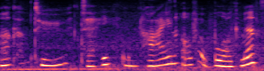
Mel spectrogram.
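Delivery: soft, tired, worn-out whisper. Opening a vlog, just back from a night out: tired whisper. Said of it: "I'm like whispering because I'm like really like tired".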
